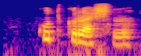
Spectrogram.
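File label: "куткырасьны", Komi, female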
